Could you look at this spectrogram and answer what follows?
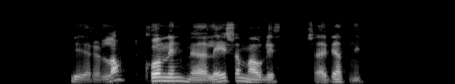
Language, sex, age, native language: Icelandic, male, 30-39, Icelandic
